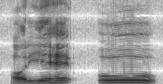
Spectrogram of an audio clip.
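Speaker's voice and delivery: ऊ held very long and slow; long vowel demo. Shown as a demonstration. Teacher holding ऊ long to show a long vowel. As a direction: draw ऊ out long. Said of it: "दीर्घ स्वर है".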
